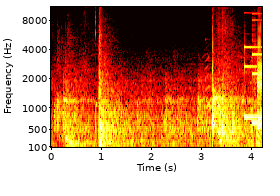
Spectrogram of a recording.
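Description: A bowling ball thuds onto a lane and rolls.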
